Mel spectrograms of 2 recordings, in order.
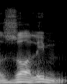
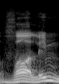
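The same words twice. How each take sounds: First: "zolim" with thick buzzing z; slow "zolim", z in place of th; wrong zai-like zo. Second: "Zalim" with thick voiced th; slow tongue-tip th opening "Zalim"; correct Arabic zo. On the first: Teacher shows the error to avoid, wrong zai-like zo. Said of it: "bukan zolim". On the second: Teacher models correct Arabic for students, correct zo with th. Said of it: "jangan lagi mengucapkan zo dengan zo". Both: Shown as a demonstration.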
